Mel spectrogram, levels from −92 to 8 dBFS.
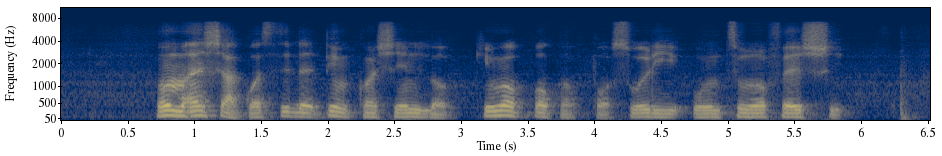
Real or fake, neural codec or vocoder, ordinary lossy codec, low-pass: fake; codec, 16 kHz, 0.7 kbps, FocalCodec; none; 7.2 kHz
